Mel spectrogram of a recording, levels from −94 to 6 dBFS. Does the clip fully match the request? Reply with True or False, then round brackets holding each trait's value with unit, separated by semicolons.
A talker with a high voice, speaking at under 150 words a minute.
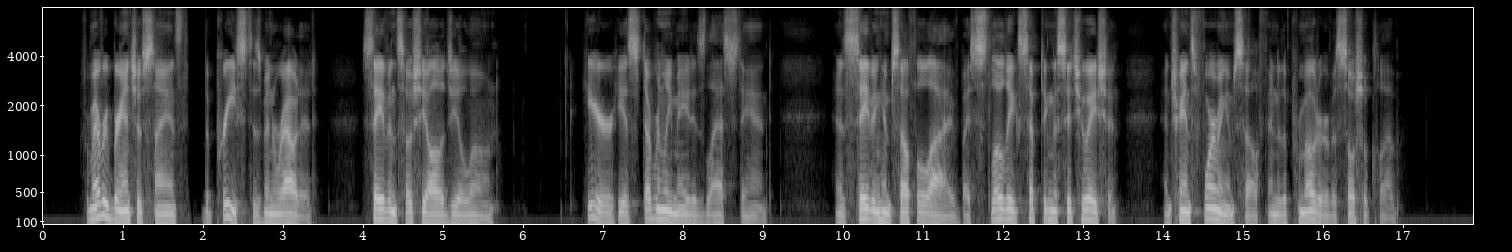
False (110 Hz; 140 wpm)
